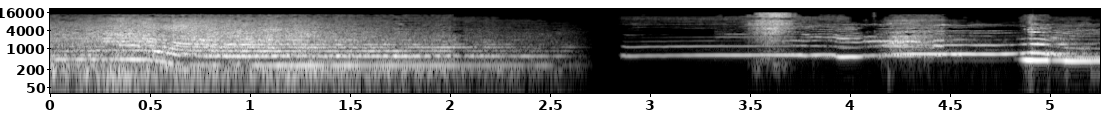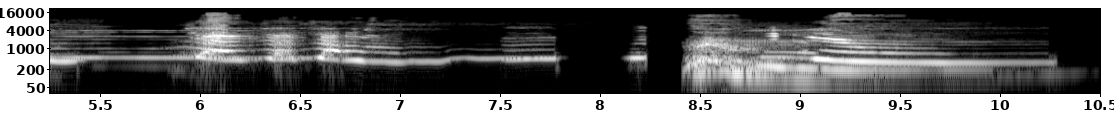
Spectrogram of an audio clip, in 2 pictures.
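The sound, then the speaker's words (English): High-revving V8 racing engines scream loudly, their whining pitch climbing and dropping sharply with each gear change across several bursts, with brief cutouts near the end and no talking. “Oh, it was so good to listen to some of those high revving V8s, right?”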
